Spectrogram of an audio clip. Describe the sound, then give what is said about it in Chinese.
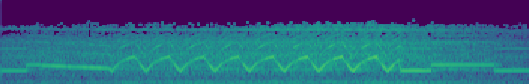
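An ambulance siren wails loudly, starting on a steady tone before breaking into a run of rapid rising-and-falling swoops, then settling back to a steady tone. “救护车。”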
